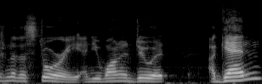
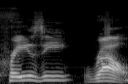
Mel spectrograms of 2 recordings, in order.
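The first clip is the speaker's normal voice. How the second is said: dramatic proclamation; 6 semitones higher, 6 dB louder, much slower than usual. Pretend. Hammed dramatic name drop.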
